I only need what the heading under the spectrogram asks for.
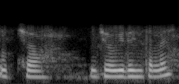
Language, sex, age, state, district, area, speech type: Santali, female, 18-30, West Bengal, Purba Bardhaman, rural, conversation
